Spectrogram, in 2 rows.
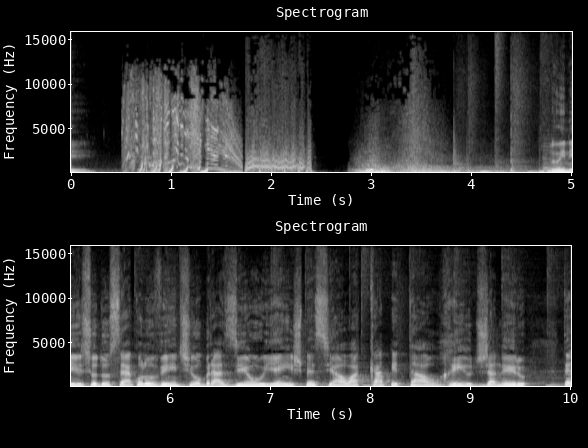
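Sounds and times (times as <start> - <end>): record scratch rewind effect: 0.5 - 4.8.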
